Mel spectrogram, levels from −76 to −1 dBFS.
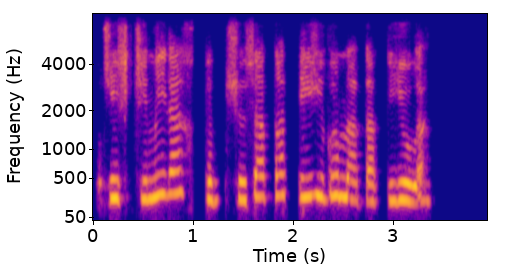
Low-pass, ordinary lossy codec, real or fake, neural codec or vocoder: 7.2 kHz; Opus, 24 kbps; fake; codec, 24 kHz, 0.9 kbps, WavTokenizer, medium music audio release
